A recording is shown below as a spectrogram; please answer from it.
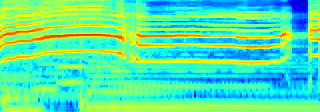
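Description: High-pitched cartoon voice wailing in one long wordless cry, the pitch swooping up at the start, dropping a step partway through and swooping up again near the end, over background music.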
